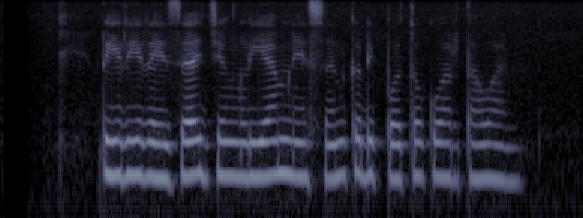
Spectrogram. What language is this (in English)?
Sundanese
